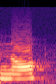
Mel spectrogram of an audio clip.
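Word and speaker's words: knock: तो हमने देखा कि वेन और नॉक में, वेन में एच और नॉक में के साइलेंट है।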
